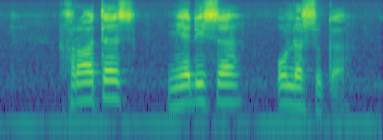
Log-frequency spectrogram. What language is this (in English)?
Afrikaans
